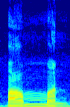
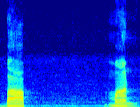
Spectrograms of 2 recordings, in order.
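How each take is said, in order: First: The first syllable ends in an m sound. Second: The first syllable ends in a p sound. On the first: The speaker calls it right. "শব্দটি হবে বামমান" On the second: The speaker calls it wrong. "আসলে কি বাপ মান?"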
